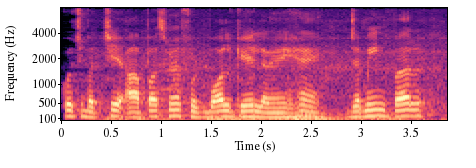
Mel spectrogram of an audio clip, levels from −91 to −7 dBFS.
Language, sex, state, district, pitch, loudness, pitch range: Hindi, male, Uttar Pradesh, Lalitpur, 145 Hz, -14 LUFS, 135-160 Hz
